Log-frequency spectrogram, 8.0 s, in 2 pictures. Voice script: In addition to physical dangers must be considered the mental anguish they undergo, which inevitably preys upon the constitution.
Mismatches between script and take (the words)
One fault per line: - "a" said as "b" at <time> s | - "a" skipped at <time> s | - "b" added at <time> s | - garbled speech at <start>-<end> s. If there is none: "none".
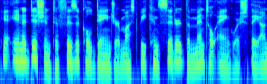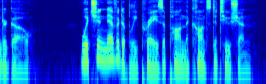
- "dangers" said as "danger" at 1.4 s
